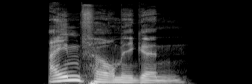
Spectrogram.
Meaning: inflection of einförmig: 1. strong genitive masculine/neuter singular 2. weak/mixed genitive/dative all-gender singular 3. strong/weak/mixed accusative masculine singular 4. strong dative plural
- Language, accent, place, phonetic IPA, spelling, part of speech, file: German, Germany, Berlin, [ˈaɪ̯nˌfœʁmɪɡn̩], einförmigen, adjective, De-einförmigen.ogg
